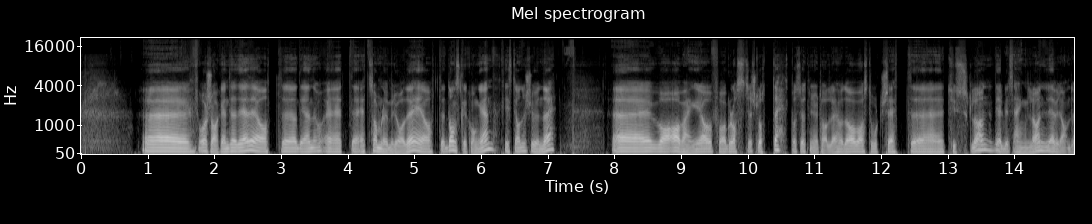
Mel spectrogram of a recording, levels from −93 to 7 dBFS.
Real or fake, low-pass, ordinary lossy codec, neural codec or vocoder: real; 19.8 kHz; Opus, 24 kbps; none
